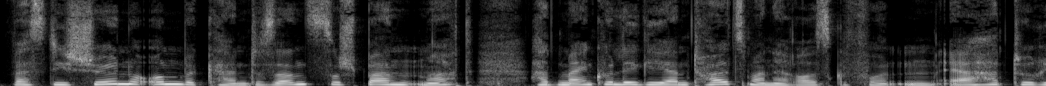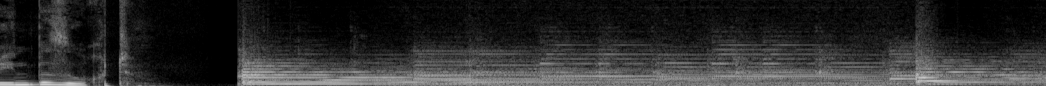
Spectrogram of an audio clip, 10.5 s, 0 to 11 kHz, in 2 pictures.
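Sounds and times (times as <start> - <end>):
speech: 0.0 - 6.0
cathedral bells ringing over a city square in Turin Italy: 6.4 - 10.4.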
